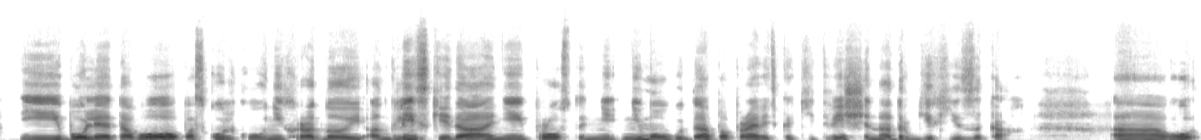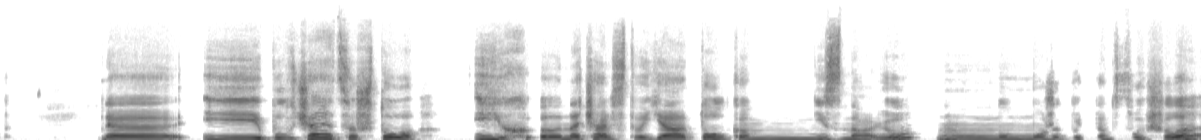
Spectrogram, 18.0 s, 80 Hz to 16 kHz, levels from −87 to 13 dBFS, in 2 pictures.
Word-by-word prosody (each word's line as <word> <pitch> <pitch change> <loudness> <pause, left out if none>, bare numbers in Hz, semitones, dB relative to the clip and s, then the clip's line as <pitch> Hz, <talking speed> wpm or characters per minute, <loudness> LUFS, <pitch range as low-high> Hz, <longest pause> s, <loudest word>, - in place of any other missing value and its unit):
И 175 -1 0
более 155 -6 +6
того, 170 - +6
поскольку 170 0 -4
у 160 - -5
них 170 0 -7
родной 160 -2 +1
английский, 190 - -2
да, 185 +5 +4
они 165 +3 -2
просто 180 +3 -1
не 165 +3 -8
не 205 +3 -3
могут, 150 -9 -1
да, 275 - +3
поправить 190 - -1
какие-то 135 -2 -17
вещи 255 -5 -4
на 150 +1 -3
других 170 +2 -8
языках. 155 - -10 0.7
А, 155 -2 0
вот. 480 - +1 0.8
А, 155 -1 +3 0.2
и 205 -1 +1
получается, 205 - +1
что 230 -4 +3 0.4
их, 265 -3 -1
э, 175 -1 +4
начальство 185 -2 0
я 190 +3 +3
толком 155 -4 -3
не 175 +4 -4
знаю, 150 - -2 0.2
н 185 -7 -4
ну, 175 - -1
может 160 -3 -5
быть, 150 +1 -9
там, 135 -1 -8
слышала. 150 - +1
170 Hz, 135 wpm, -24 LUFS, 155-200 Hz, 0.8 s, более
